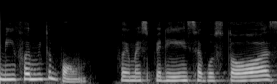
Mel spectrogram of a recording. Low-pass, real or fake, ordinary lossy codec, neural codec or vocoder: none; fake; none; codec, 16 kHz, 4.8 kbps, FACodec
